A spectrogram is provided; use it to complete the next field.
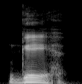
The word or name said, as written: गेह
